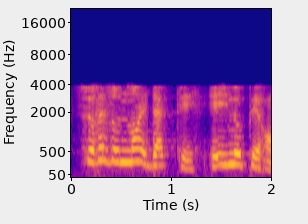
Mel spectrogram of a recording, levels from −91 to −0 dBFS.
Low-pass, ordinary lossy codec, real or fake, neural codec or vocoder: 7.2 kHz; AAC, 16 kbps; fake; codec, 16 kHz, 4 kbps, FunCodec, trained on Chinese and English, 50 frames a second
